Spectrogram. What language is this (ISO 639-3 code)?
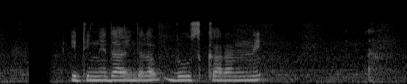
sin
